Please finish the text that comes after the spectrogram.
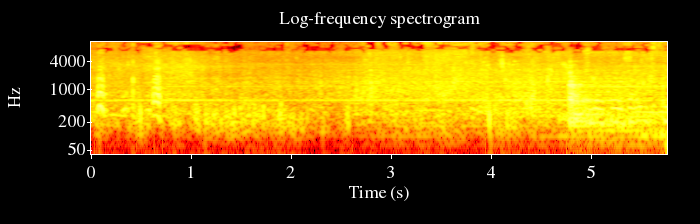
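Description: A boat out on the water in Scotland, with wind buffeting the microphone in loud gusts over a steady rushing drone and a few sharp knocks.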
